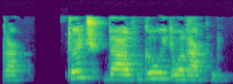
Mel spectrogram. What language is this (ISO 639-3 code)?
abk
